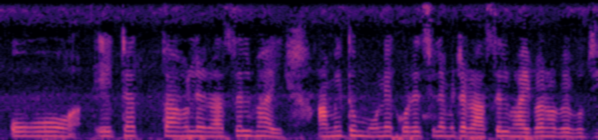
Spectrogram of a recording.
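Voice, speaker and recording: The voice is a cartoonish character voice with an extremely high pitch. It moves at a moderate pace. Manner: excitable, questioning.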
